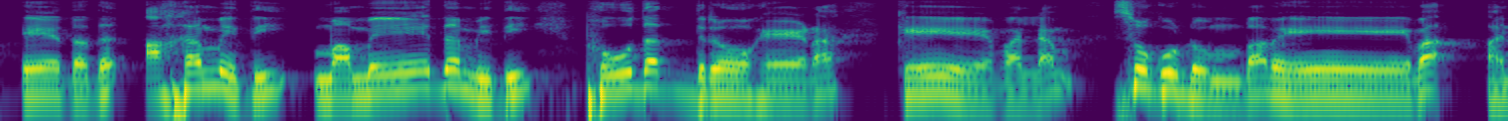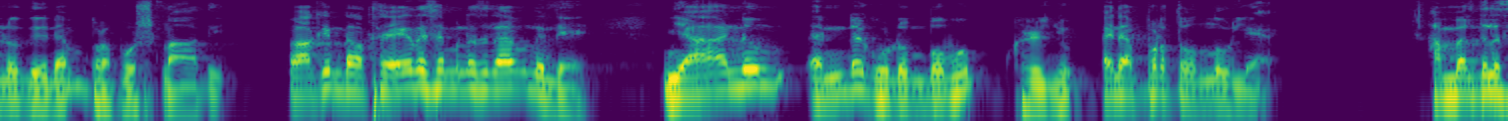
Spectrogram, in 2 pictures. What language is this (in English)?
Malayalam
